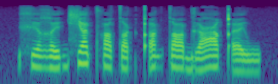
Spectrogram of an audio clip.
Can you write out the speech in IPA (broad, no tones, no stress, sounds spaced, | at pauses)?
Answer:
x e ʁ e ɡ ɕ a tʰ o tˤ ɨ k qʼ a ɡ tˤ o ɡ ɘ ʕ ɘ qʼ e w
